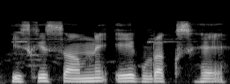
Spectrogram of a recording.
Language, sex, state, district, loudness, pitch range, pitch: Hindi, male, Uttar Pradesh, Saharanpur, -17 LUFS, 135-150 Hz, 140 Hz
